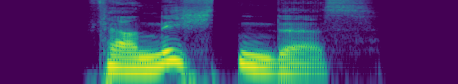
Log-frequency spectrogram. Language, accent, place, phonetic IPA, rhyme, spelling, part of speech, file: German, Germany, Berlin, [fɛɐ̯ˈnɪçtn̩dəs], -ɪçtn̩dəs, vernichtendes, adjective, De-vernichtendes.ogg
- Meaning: strong/mixed nominative/accusative neuter singular of vernichtend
